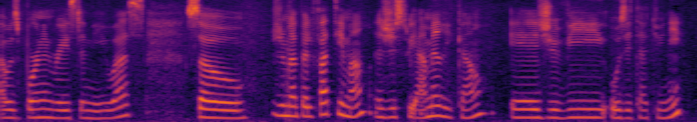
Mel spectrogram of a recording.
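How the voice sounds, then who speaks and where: A woman's plain, everyday voice, with an American accent, medium pitch, ordinary pitch variation and a fairly quick pace. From US, Virginia. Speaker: language learner vlogger. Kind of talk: casual multilingual self-introduction.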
